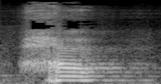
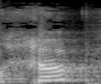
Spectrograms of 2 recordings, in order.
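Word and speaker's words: ح: Alors, cette lettre, il faut pas la rendre emphatique, c'est une lettre qui est amincie, donc on dit ha, et on dit pas ha.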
